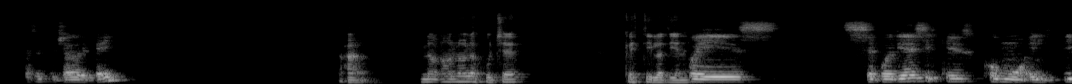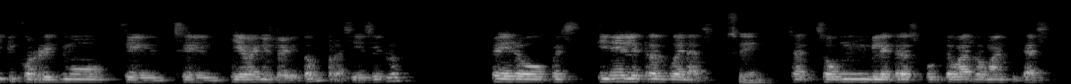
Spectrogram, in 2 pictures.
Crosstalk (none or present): none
